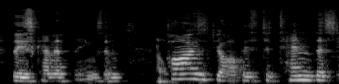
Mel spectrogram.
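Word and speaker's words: Paa: So the last walk I did with Pa, P-A-A is how it's spelled, Pa.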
